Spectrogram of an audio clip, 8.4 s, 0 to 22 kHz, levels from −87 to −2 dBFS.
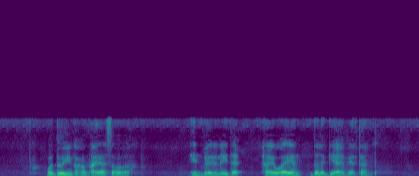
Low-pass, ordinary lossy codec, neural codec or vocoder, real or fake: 7.2 kHz; none; codec, 16 kHz, 1.1 kbps, Voila-Tokenizer; fake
